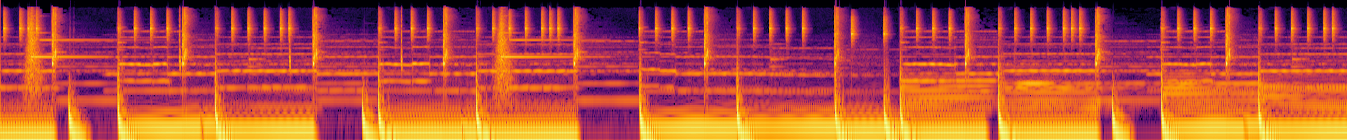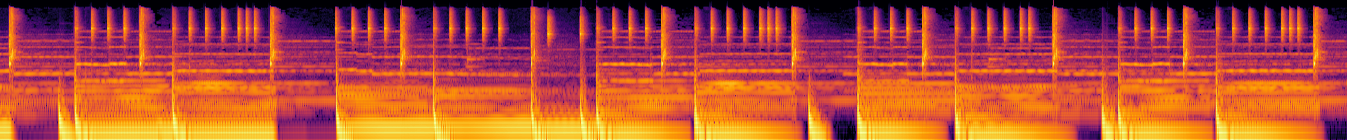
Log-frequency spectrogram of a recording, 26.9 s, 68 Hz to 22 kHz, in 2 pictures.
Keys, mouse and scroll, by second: 5.3 middle click, 6.4-6.9 scroll down 1, 7.7-8.9 click, 9.0-9.4 scroll up 1, 10.7-12.2 drag, 12.5 middle click, 14.6-18.3 drag, 24.8-26.6 drag.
